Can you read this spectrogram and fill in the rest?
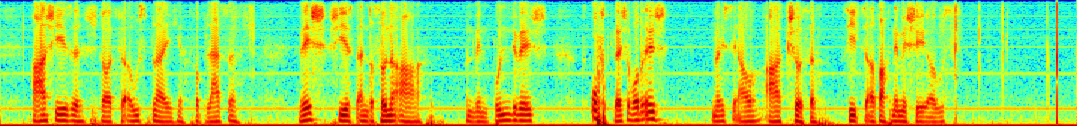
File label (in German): "aschieasa", schwaebisch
